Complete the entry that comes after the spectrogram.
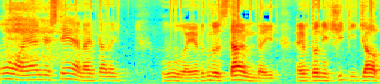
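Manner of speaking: poor, bad put-on French accent. Imagining what a man would say after the mayor lets him go, in a bad french accent. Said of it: "I don't do a good French accent".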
